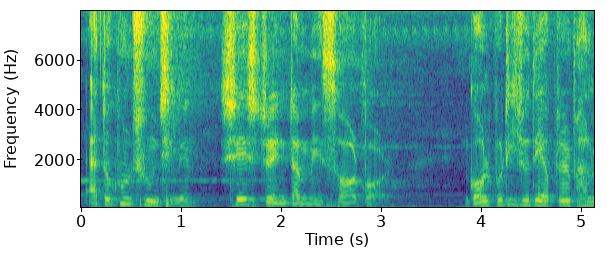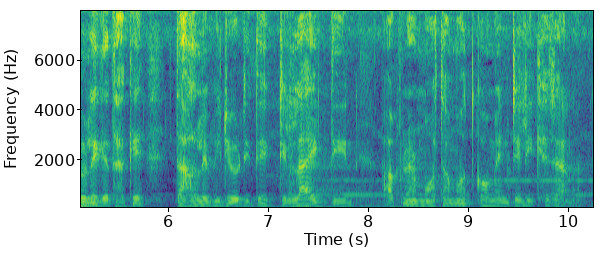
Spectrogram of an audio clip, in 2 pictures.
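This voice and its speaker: A man's voice: on the low side, expressive, normal speed. A man reading a scripted outro as the announcer of an audio story channel. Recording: music behind the voice.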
